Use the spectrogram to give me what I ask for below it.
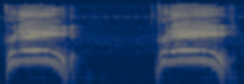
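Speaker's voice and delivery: high shouted "Grenade!" imitation; grenade warning yell. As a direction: yell it like a game soldier. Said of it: "one sound clip for".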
